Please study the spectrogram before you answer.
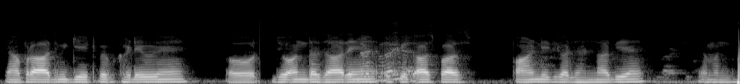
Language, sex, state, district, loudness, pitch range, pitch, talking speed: Hindi, male, Rajasthan, Nagaur, -16 LUFS, 110-115 Hz, 115 Hz, 180 wpm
